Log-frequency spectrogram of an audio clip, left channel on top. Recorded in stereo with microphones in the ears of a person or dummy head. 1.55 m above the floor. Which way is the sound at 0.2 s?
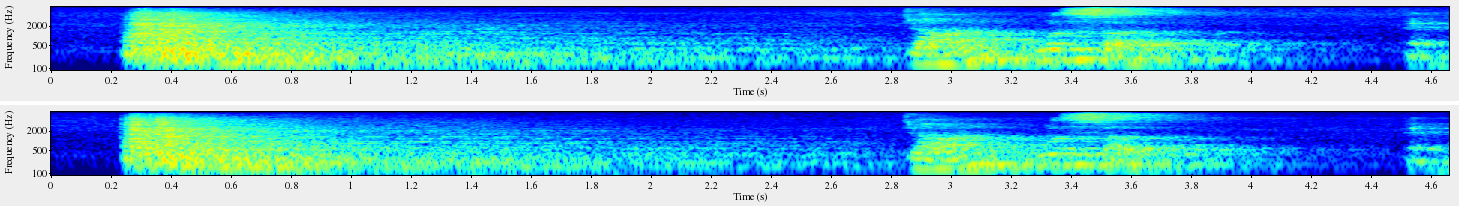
45° right (ahead or behind).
